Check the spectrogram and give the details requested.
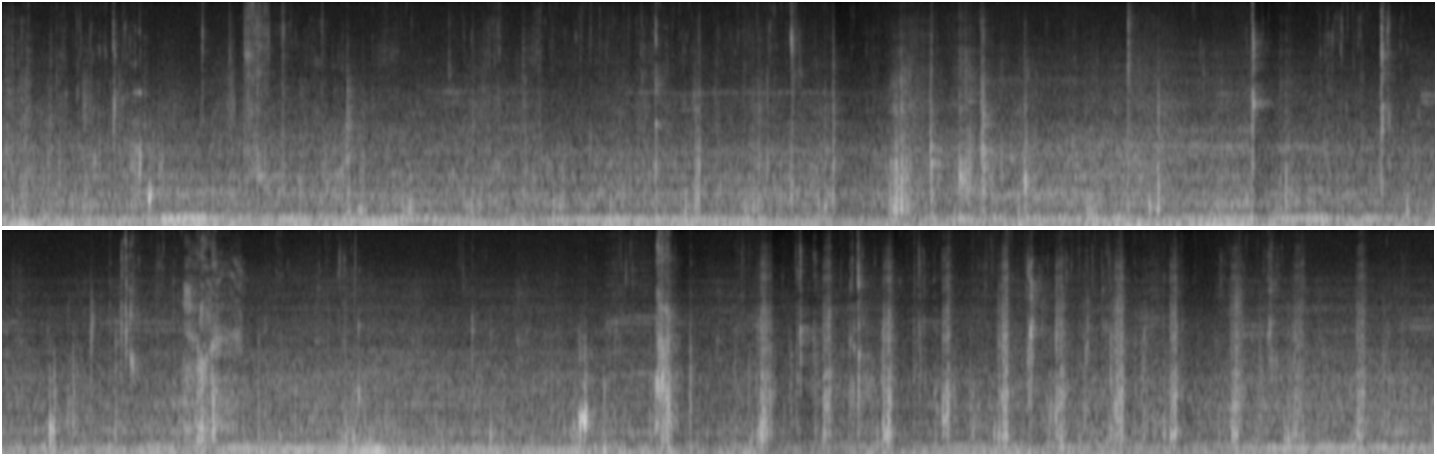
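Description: Close-miked chewing and biting of a meal eaten by hand, with many short crunches and mouth clicks scattered throughout.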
